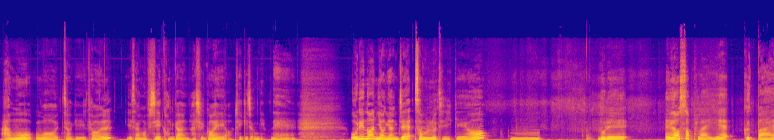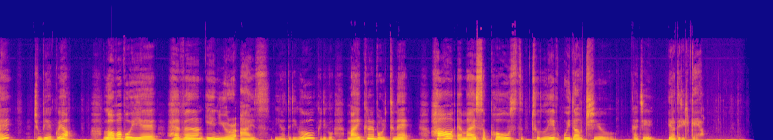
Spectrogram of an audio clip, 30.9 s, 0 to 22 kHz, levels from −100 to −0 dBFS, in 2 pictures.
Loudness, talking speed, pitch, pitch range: -16 LUFS, 250 characters per minute, 190 Hz, 165-230 Hz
